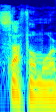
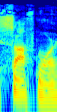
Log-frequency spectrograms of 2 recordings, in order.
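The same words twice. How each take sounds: First: The word is said with three syllables. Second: The word is said with two syllables. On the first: The speaker calls it wrong. "not sophomore" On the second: The speaker calls it right. "So we say sophomore"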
